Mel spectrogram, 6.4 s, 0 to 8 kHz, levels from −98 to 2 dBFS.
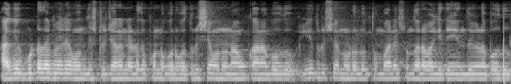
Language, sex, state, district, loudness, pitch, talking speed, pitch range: Kannada, male, Karnataka, Koppal, -20 LUFS, 130 Hz, 160 wpm, 125-130 Hz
